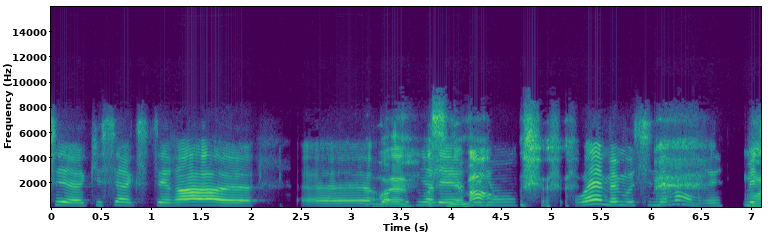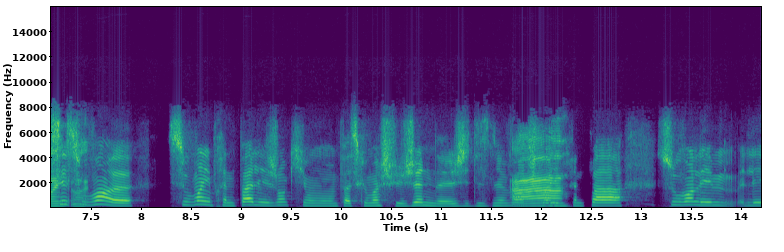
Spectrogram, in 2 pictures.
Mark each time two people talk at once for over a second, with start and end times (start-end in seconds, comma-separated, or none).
3.1-4.5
